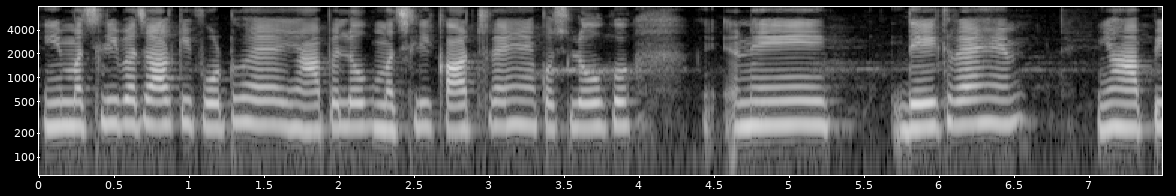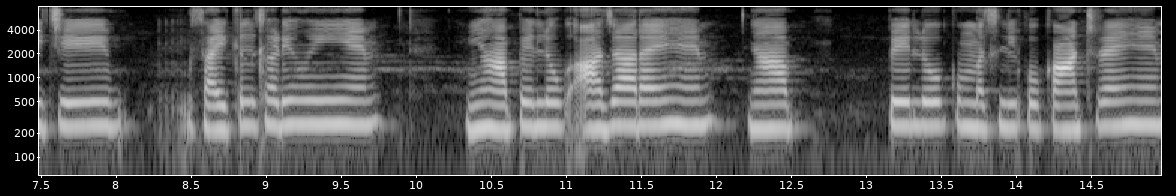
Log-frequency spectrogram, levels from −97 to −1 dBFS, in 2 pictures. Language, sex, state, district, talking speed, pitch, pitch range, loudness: Hindi, female, Uttar Pradesh, Jalaun, 165 wpm, 245 Hz, 235-255 Hz, -25 LUFS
